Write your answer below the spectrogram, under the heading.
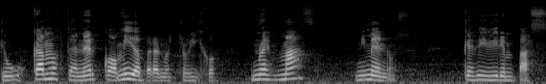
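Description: A woman keeps her intonation fairly even, speaking at a moderate pace with a medium pitch. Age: 40s. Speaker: social movement leader. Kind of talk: interview.

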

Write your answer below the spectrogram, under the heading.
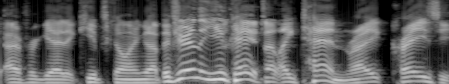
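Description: A man speaks in an animated tone. The sound is dry and close, without echo. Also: very clean recording, silent background. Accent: American. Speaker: bitcoin podcast co-host. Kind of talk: live-streamed podcast commentary.

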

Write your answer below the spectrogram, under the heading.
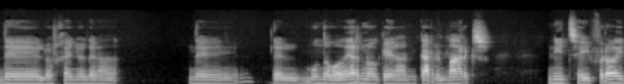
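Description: Over a quiet background, a man with a dark, mellow tone talks very slowly in a monotone, flat delivery. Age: 20s. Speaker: podcaster. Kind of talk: reflective monologue. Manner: halting.

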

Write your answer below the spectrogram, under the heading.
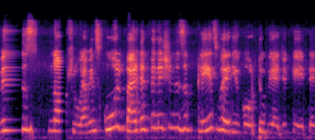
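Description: A woman's raised, projected voice, high in pitch and bright and sharp in tone, with lively intonation at a moderate pace. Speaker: webinar moderator. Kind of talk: formal webinar moderation. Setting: online webinar.

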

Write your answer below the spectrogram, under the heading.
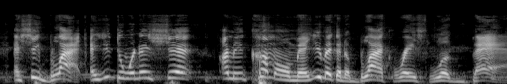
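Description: Music plays in the background as a man speaks fairly slowly in a raised, projected voice, animated in tone and swinging very widely in pitch. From Northern California, Vallejo. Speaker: podcast host and rapper. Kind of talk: casual monologue.

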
